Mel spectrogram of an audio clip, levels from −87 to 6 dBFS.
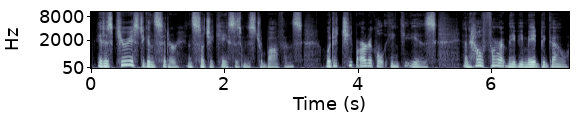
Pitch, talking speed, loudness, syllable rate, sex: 130 Hz, 225 wpm, -20 LUFS, 5.4 syllables/s, male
